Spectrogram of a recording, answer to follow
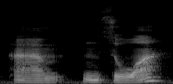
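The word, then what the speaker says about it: ntxuav: And then finally our word here "nzoa".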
